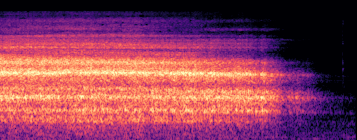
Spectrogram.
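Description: A single loud, forceful lion's breath exhale through an open mouth with the tongue out, during a breathing exercise, a breathy hiss rich in high tones that holds steady for over two seconds before trailing off. No one speaks.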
